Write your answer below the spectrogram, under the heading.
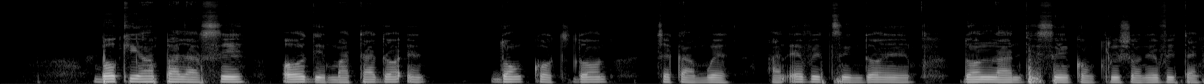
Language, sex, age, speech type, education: Nigerian Pidgin, male, 15-29, spontaneous, tertiary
